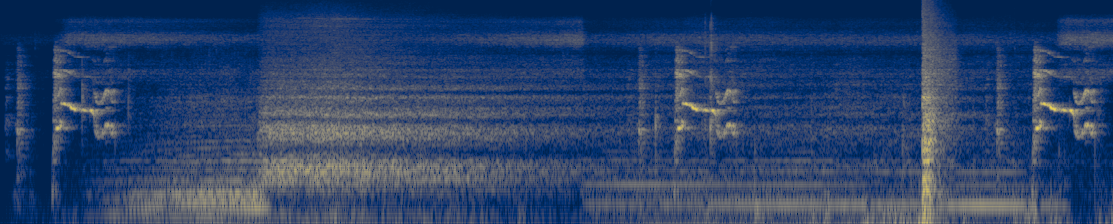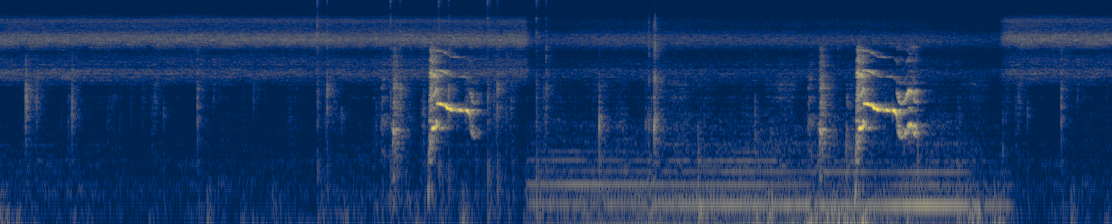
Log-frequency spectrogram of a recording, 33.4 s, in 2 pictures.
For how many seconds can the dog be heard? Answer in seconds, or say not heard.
8 s.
